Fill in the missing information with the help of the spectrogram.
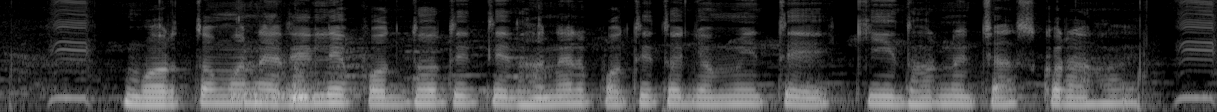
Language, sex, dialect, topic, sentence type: Bengali, male, Jharkhandi, agriculture, question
